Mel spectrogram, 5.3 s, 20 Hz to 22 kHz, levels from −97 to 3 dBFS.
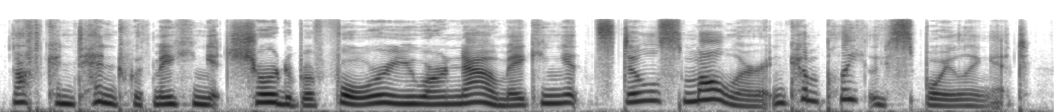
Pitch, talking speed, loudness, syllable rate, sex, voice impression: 245 Hz, 205 wpm, -17 LUFS, 6.0 syllables/s, female, very feminine, slightly young, thin, slightly tensed, slightly powerful, bright, soft, slightly clear, fluent, slightly raspy, very cute, very intellectual, refreshing, sincere, very calm, very friendly, very reassuring, very unique, very elegant, slightly wild, sweet, lively, kind, slightly intense, slightly modest, light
